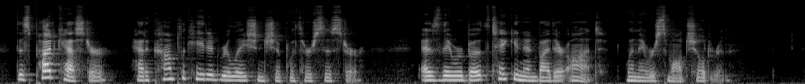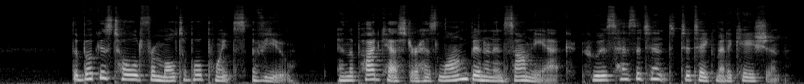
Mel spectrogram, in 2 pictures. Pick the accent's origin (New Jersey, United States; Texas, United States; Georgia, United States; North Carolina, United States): North Carolina, United States; my home state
